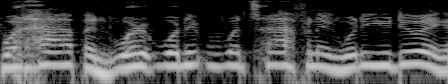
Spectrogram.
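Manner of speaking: very high, frantic, confused, panicked voice. Retelling how a lady reacted when her dog vanished: imitating a freaking-out lady. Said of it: "she's freaking out".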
